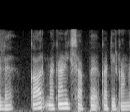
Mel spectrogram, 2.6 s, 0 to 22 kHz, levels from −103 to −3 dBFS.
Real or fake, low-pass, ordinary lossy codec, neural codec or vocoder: real; 7.2 kHz; none; none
